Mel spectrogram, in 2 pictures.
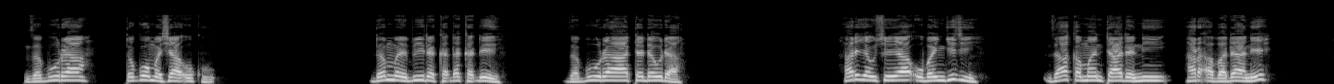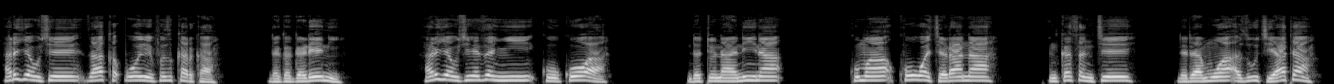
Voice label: hausa bible drama, psalms; hausa bsn nt drama

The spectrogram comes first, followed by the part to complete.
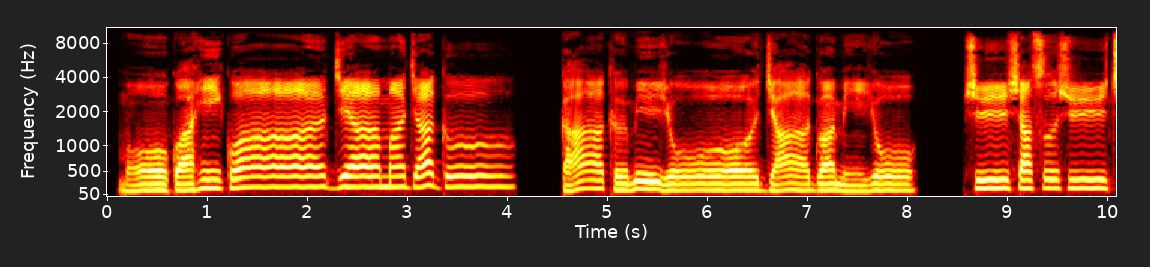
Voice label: words of life lisu southern

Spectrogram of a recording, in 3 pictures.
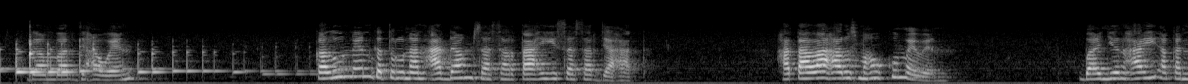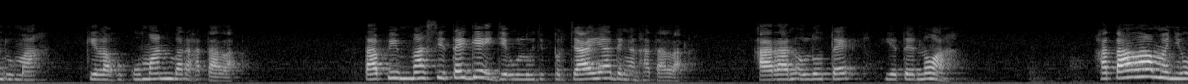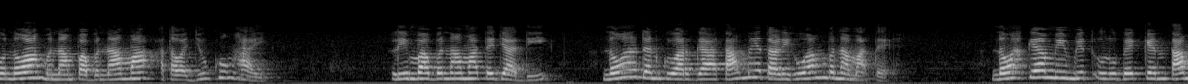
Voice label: kabar bahalap good news ngaju, drama

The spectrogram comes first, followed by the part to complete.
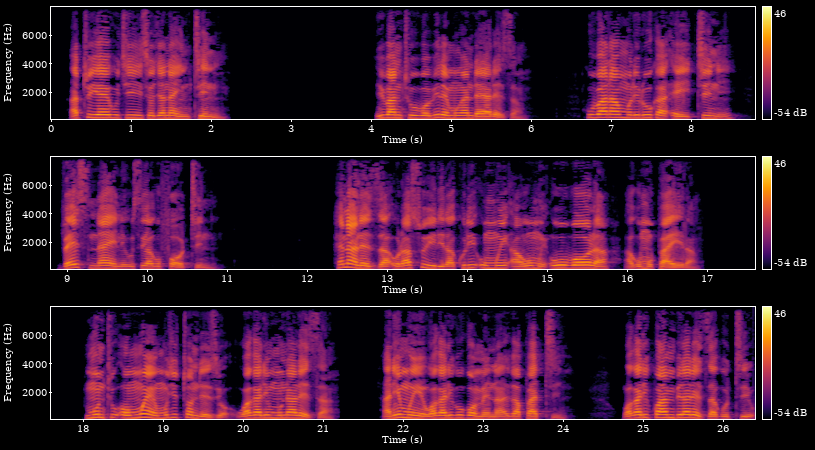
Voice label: tonga plateau, drama; chitonga bsz nt drama

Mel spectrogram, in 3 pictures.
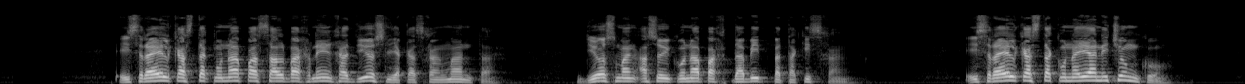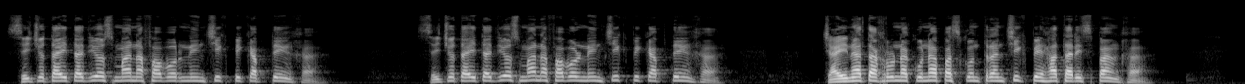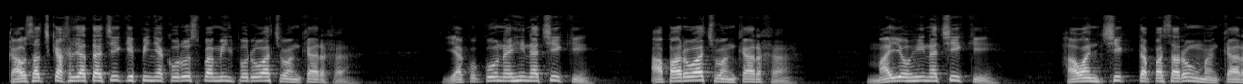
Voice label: salmos, quechua ayacucho

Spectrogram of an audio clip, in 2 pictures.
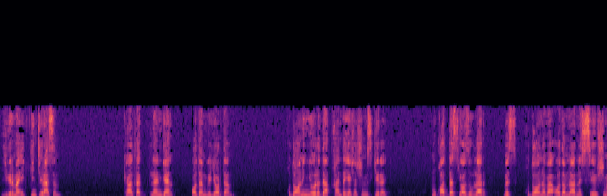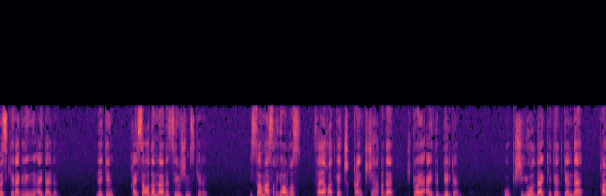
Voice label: uzbek northern

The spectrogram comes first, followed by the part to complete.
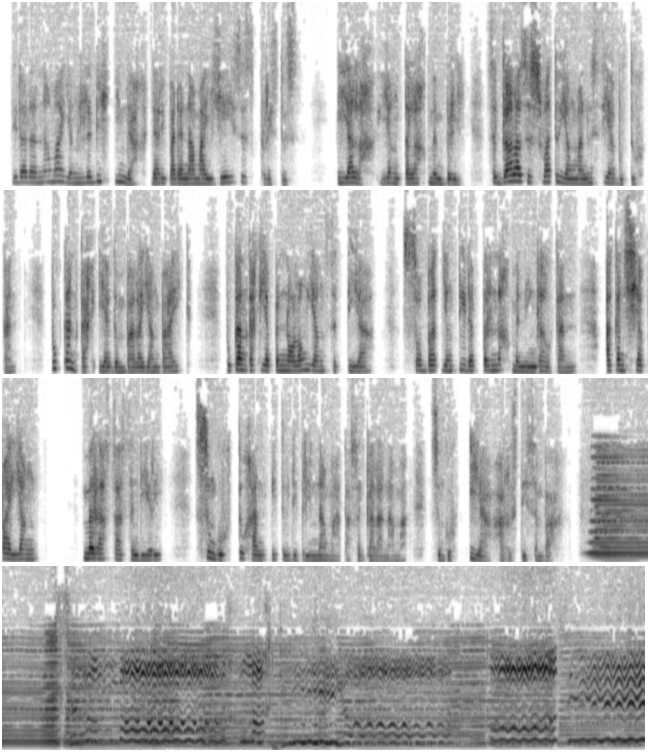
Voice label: bahasa indonesia; words of life 1

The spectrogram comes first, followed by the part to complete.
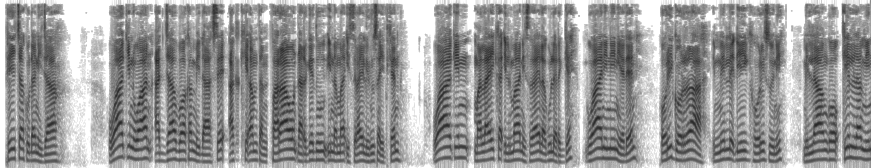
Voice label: afan munyoyaya; mighty men of god

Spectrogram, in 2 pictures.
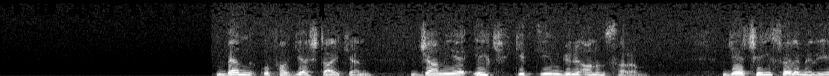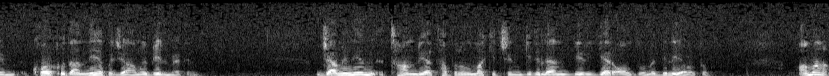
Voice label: prayer turkish

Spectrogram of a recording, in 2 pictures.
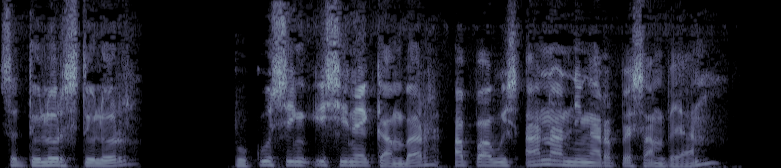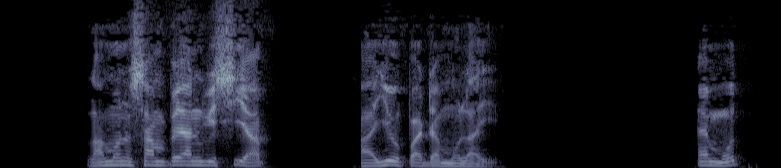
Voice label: good news jawa indramayu, javanese bible

